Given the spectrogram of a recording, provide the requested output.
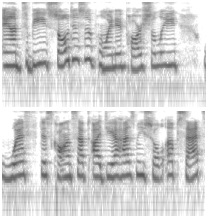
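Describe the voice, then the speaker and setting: In a very clean recording with a silent background, a raised, projected voice with a bright, sharp tone moves at a very slow pace with fairly even intonation. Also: woman, high pitch for a woman. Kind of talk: casual talk to camera.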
